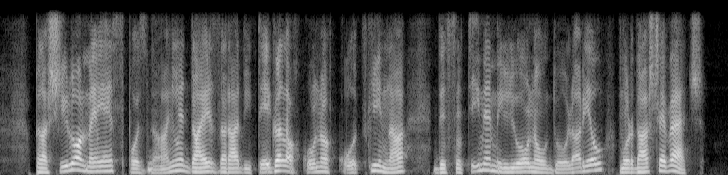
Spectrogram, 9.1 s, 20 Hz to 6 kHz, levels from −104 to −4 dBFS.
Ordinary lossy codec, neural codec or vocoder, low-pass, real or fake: none; codec, 24 kHz, 1.5 kbps, HILCodec; 5.4 kHz; fake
